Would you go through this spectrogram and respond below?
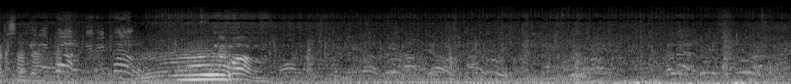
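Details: Agitated cows being unloaded from a truck: one loud, rising then falling moo peaks near two seconds, followed by quieter scattered lowing and engine-like rumble with distant voices.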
